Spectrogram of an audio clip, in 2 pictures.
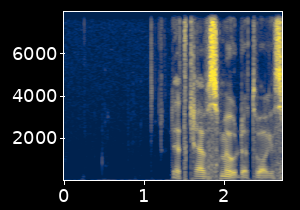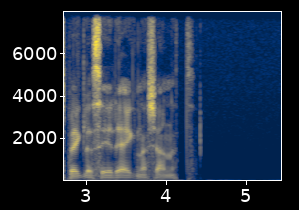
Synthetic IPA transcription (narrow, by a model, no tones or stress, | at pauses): d̪̥ɛt̪kʰɾɛːvsmuːd̪at̪vɑːɡaspeːɡlasɛjɪd̪ɛeːɡna̰ɕæ̰ːɳʔə̰t̪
